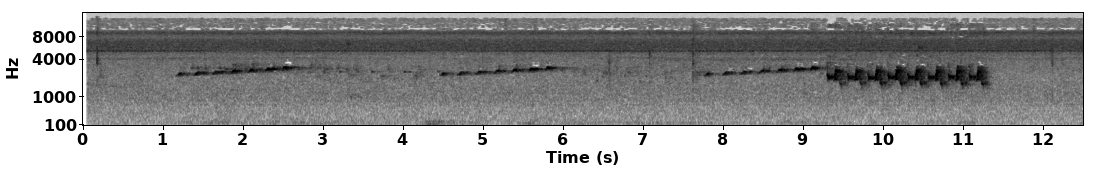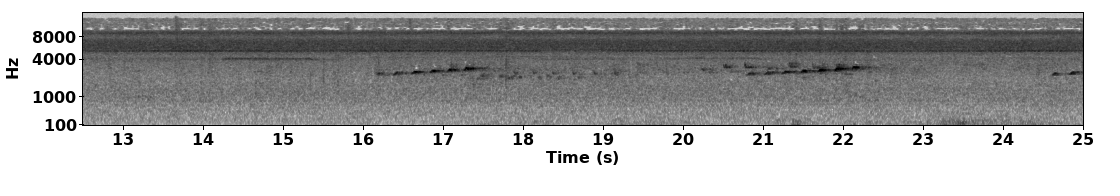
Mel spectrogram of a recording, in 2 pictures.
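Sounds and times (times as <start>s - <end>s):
insect hiss: 0.1s - 25.0s
bird singing: 1.2s - 11.4s, 16.1s - 19.6s, 20.2s - 22.4s.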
